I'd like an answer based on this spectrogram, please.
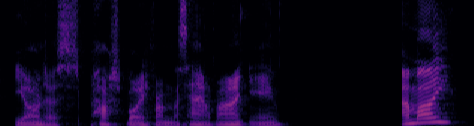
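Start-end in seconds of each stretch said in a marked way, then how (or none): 0.1-2.3 mock hostile, taunting, aggressive accusing jab. Retelling what Northern people say to them: imitating someone aggressive. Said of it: "They always get so aggressive with me".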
